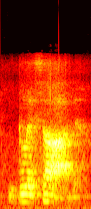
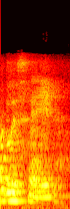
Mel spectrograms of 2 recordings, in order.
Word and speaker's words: Glissade: This is called Glyad or Glacade. I've actually heard both pronunciations.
